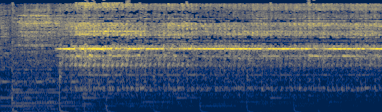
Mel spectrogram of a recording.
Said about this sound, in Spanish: No es que se te haya olvidado el despertador, el sonido de la pilotadora es lo que escuchas. Ayer, Lantania, empresa encargada de las obras de la alta velocidad hacia Cantabria, pretendía utilizar de noche en el camino viejo de Usillos esta máquina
